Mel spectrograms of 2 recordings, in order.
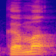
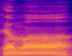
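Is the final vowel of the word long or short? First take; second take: short; long. First: The final vowel is cut short. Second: The final vowel is drawn out long. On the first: "ആ നീട്ടൽ നഷ്ടപ്പെട്ടു. കമ എന്നേ പറയുള്ളൂ" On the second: "കമാ എന്ന് ശരിക്കും അവിടെ നീട്ടാനുണ്ട്"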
